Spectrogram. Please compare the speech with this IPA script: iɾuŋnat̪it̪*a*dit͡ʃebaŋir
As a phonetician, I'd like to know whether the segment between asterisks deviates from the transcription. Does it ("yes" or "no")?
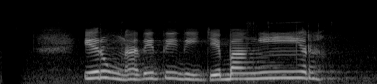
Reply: yes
